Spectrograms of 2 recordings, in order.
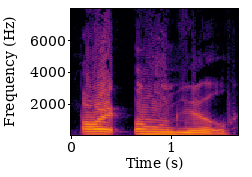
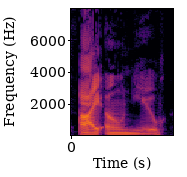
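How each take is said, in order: First: It is said muffled, as if through a covered mouth. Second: It is said in a clear, normal voice.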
